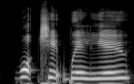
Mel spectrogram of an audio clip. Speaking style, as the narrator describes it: She shouts

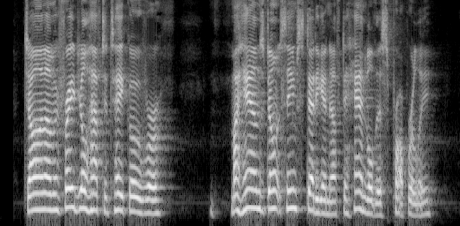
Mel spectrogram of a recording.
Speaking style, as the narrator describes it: McAllen said irritably

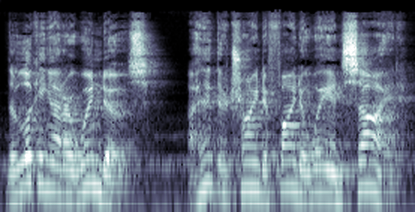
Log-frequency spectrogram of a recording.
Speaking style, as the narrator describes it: Aaron then shouted

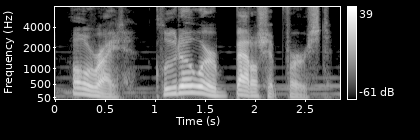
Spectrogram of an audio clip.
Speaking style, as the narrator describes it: I groaned outwardly

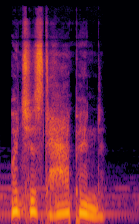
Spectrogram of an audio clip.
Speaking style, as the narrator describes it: Jenny whispered

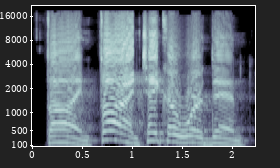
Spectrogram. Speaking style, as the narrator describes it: Harold screamed back at him

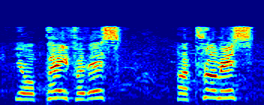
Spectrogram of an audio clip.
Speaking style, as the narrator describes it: he shouted threateningly

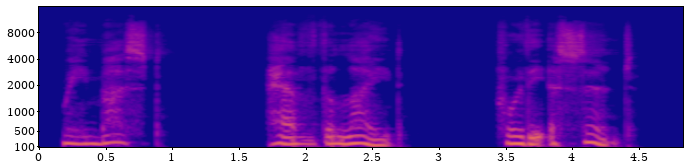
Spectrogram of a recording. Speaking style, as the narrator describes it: he whispered

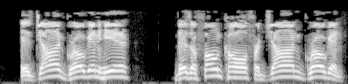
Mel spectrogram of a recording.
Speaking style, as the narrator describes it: the barman called out

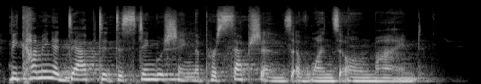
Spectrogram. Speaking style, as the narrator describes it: said Zenshin

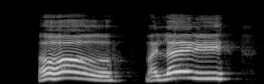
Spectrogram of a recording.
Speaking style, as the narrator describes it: roared the hoarse chorus

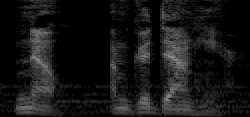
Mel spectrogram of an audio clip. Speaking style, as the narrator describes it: I said firmly

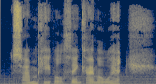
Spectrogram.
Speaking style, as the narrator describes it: she said, her voice a low murmur

